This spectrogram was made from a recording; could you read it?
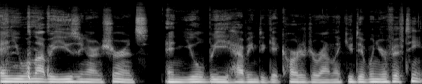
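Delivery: plain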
